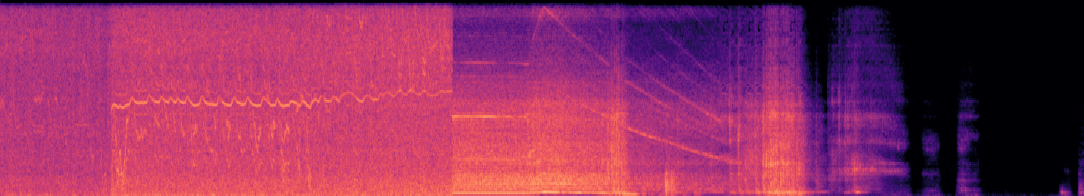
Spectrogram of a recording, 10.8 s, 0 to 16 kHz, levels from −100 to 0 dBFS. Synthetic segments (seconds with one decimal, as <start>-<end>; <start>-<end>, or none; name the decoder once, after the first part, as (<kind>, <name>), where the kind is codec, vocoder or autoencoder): 7.2-10.8 (codec, SNAC)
